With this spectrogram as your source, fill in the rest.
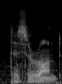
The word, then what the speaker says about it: Tesserand: Tesserand. No, but look, it's he's actually spelled it. Mine has 3 syllables.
